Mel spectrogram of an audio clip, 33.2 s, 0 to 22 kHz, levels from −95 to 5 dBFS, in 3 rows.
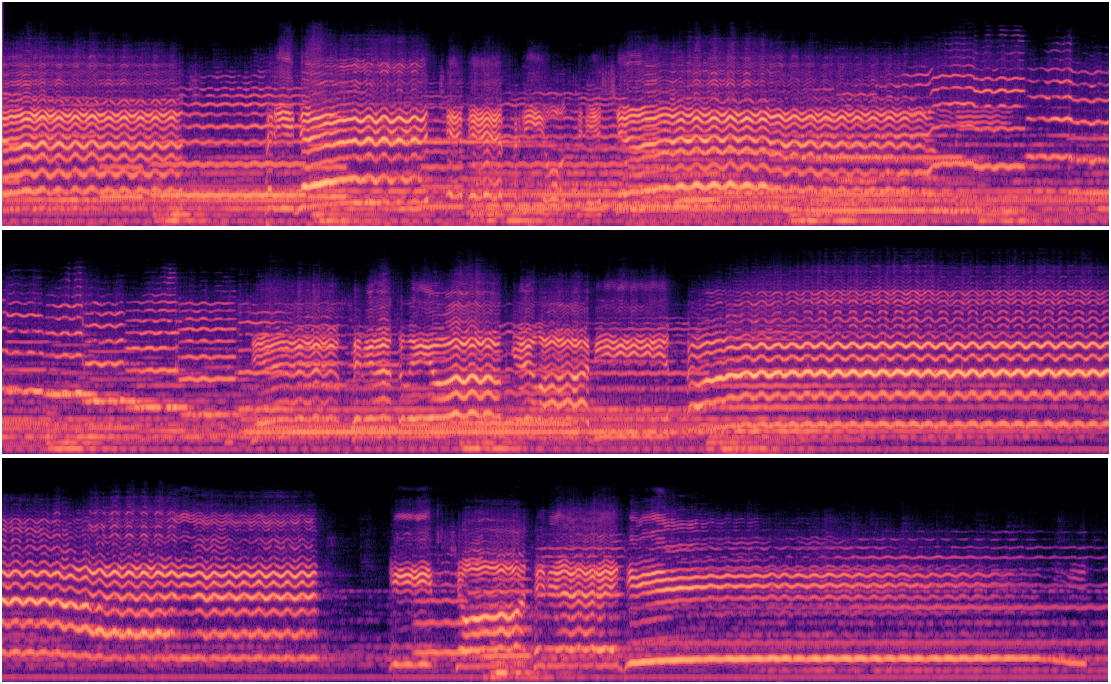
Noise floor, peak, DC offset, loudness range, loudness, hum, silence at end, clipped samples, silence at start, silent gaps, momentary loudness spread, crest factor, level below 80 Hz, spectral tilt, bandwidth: -43 dBFS; 0 dBFS; under 0.1%; 9 LU; -11 LUFS; none; 0 s; under 0.1%; 0 s; none; 11 LU; 12 dB; -48 dBFS; -3 dB/octave; 11.5 kHz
